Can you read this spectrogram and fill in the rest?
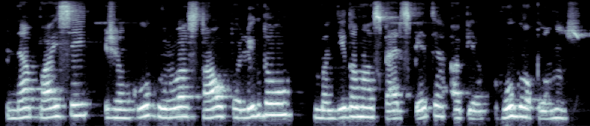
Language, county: Lithuanian, Panevėžys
